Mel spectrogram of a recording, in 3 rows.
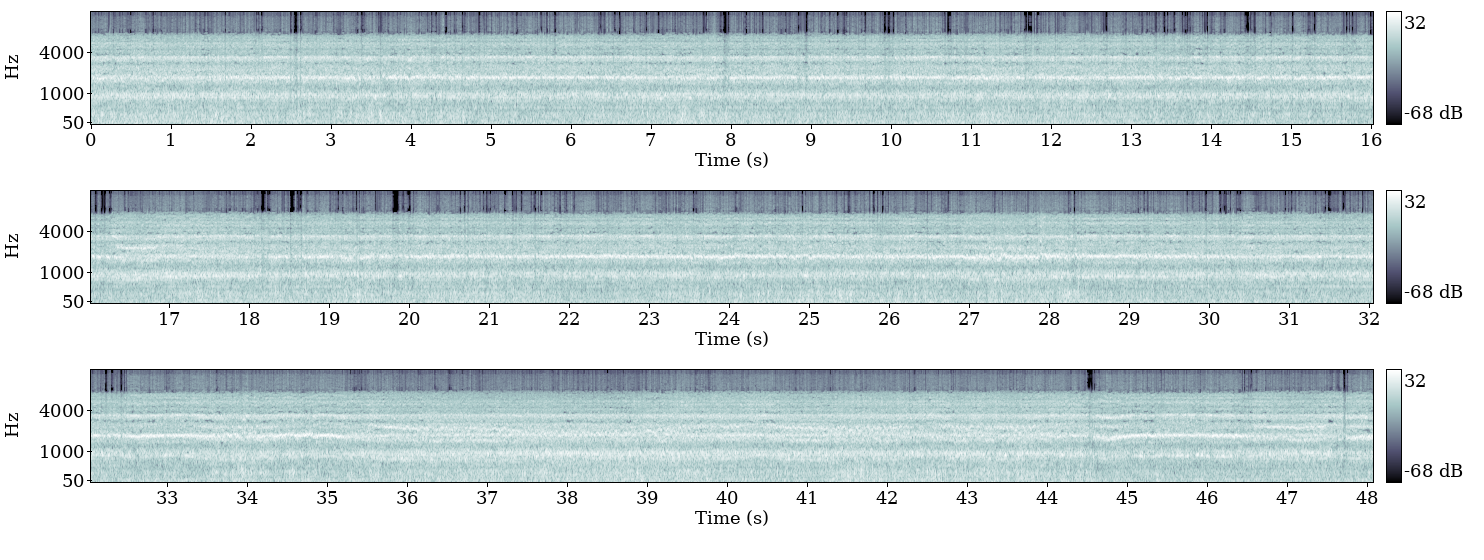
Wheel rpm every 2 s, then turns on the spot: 230, 230, 230, 230, 230, 230, 230, 230, 230, 230, 230, 230, 230, 230, 230, 230, 230, 220, 210, 200, 220, 220, 220, 220.
none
